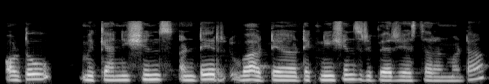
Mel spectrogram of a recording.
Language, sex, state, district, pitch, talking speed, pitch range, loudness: Telugu, female, Andhra Pradesh, Chittoor, 200 Hz, 100 wpm, 190-225 Hz, -15 LUFS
